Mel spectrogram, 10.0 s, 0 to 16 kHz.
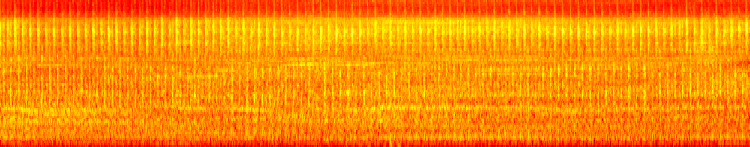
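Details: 2002 Subaru WRX wagon, EJ20 with 60k miles fitted five months ago: loud rough running with a fast uneven tick from the right-side head; idle dips, rises and shakes; plugs and timing look normal; owner suspects rod knock or valves.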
